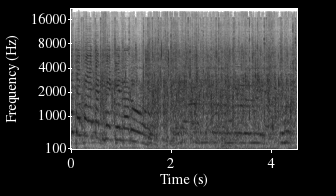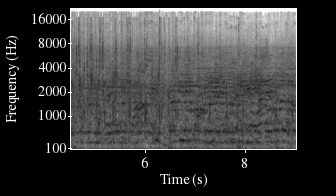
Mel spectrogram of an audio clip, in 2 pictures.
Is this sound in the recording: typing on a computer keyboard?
no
